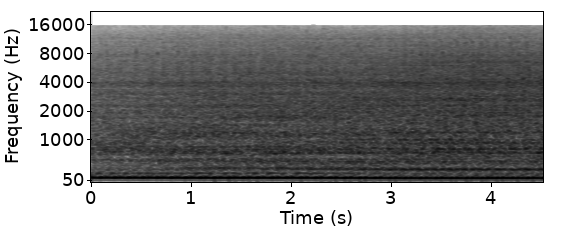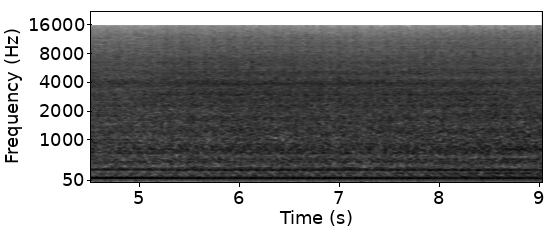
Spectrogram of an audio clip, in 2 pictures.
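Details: Dodge Charger Scat Pack 392 V8 idling: deep, steady even rumble with only a faint light tick underneath, no crazy ticks; this is what a normal healthy 392 (like 6.2/6.4) should sound like.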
